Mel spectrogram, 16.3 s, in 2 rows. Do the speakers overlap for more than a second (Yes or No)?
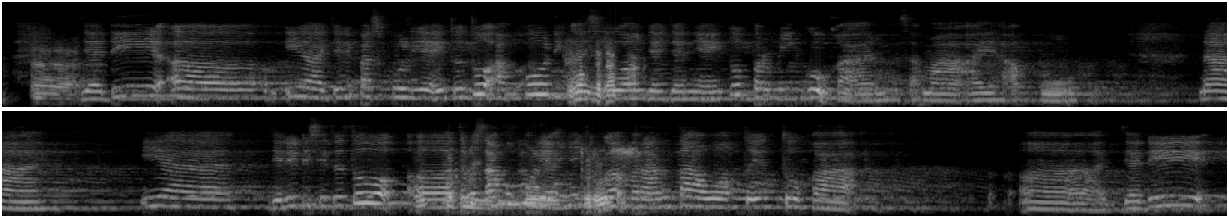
Yes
